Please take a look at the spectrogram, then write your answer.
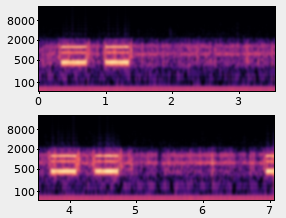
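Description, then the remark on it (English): A telephone being dialed with touch-tone beeps: two quick tones, a pause, two more, then another starting at the end, each a bright electronic beep over a faint steady hum. “I'm going to phone her, find out what this is all about.”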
